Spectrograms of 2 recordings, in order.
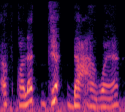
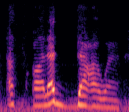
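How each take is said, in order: First: The t is pronounced separately before the d. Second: The t is dropped and merged into the d. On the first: The speaker calls it wrong. "instead of saying أثقلت دعوة, nope" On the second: The speaker calls it right. "take out the ta and you're going to pressure that da"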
